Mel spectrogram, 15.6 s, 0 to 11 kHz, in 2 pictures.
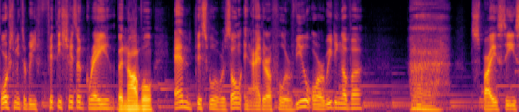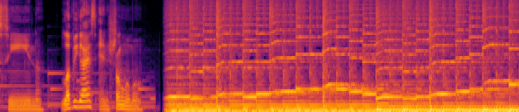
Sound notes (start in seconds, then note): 6.1 sigh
